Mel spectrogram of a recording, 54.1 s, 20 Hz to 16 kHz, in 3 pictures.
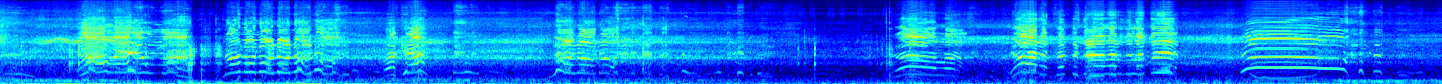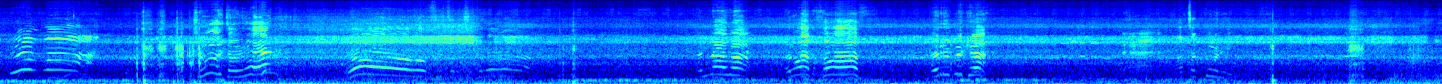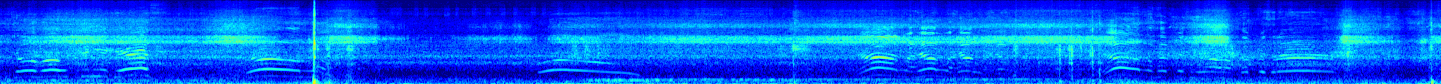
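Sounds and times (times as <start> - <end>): air rushing on microphone: 0.0 - 9.7
man calling out: 1.0 - 5.5, 6.9 - 7.8, 11.2 - 14.8, 15.5 - 17.0, 18.2 - 19.4, 22.4 - 24.7, 26.8 - 28.8, 39.1 - 40.2, 42.8 - 44.0, 49.9 - 52.8.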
